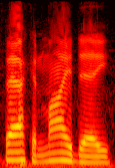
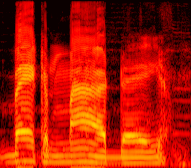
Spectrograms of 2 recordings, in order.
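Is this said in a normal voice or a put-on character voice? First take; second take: normal; character voice. First: It is said in the speaker's normal voice. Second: It is said in a put-on character voice.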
